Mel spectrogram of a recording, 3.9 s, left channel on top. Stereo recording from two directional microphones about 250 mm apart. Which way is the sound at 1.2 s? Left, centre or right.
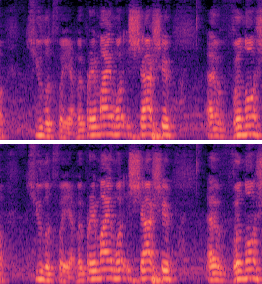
Left.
